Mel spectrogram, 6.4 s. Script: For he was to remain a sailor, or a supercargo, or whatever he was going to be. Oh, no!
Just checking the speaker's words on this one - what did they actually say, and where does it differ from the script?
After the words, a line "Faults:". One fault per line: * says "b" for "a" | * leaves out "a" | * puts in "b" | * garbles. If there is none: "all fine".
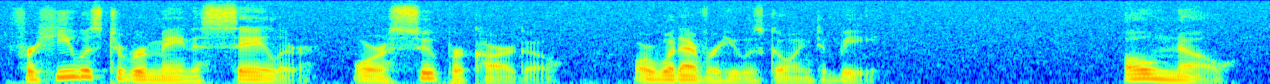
For he was to remain a sailor, or a supercargo, or whatever he was going to be. Oh, no!
Faults:
all fine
